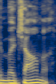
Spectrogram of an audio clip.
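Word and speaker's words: મજામાં: So, yeah, I had If an Indian asks you what's up, you say majama. Majama? Like rhymes with pajama.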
